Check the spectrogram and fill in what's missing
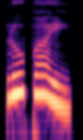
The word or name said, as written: ರೂಪಾಯಿ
